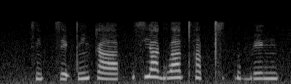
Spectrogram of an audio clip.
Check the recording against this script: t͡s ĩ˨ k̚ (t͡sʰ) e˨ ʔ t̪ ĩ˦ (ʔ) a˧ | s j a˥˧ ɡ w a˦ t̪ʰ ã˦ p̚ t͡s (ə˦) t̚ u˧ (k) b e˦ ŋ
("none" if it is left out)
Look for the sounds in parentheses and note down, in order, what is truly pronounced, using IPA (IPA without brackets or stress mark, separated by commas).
t͡s, k, ə˦, none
